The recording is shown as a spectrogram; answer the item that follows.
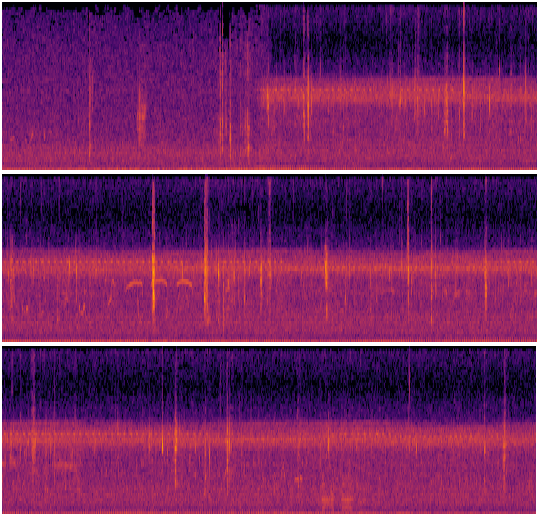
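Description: An engine running steadily at one speed throughout, with a few small clicks and rustles of hands and a fork on banana leaves.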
